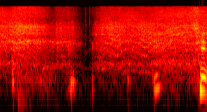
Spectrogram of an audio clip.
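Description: Green hand-held electric drill with a long bit running, a steady whirring hiss that breaks off briefly just before a second in and then starts again.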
